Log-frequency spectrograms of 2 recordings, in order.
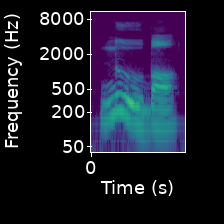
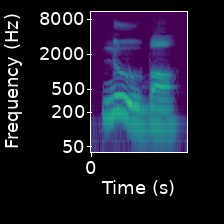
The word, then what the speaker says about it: nubo: U, like double O in boot, as nubo, nubo, and never as U in mute or but.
